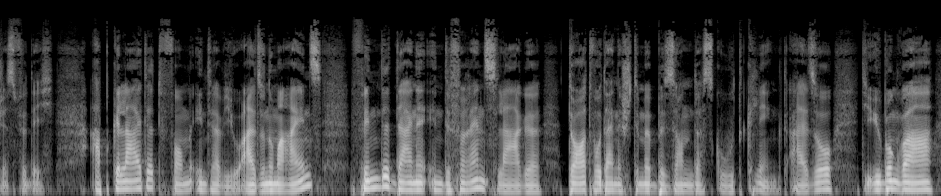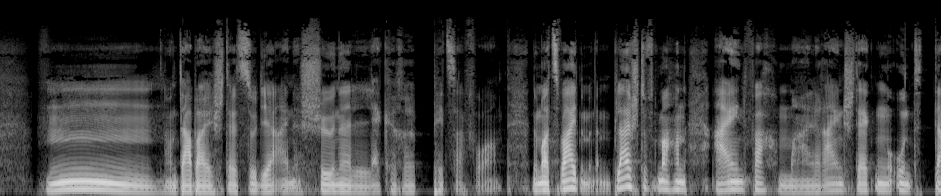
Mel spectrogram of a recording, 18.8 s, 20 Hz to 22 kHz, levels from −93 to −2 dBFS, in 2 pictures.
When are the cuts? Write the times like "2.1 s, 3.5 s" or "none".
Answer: 15.2 s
